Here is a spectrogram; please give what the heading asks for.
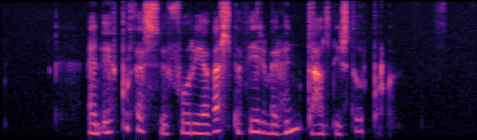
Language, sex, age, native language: Icelandic, female, 20-29, Icelandic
